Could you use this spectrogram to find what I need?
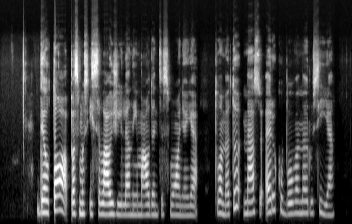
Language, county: Lithuanian, Vilnius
